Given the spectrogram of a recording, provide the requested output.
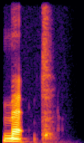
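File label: "met", British English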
